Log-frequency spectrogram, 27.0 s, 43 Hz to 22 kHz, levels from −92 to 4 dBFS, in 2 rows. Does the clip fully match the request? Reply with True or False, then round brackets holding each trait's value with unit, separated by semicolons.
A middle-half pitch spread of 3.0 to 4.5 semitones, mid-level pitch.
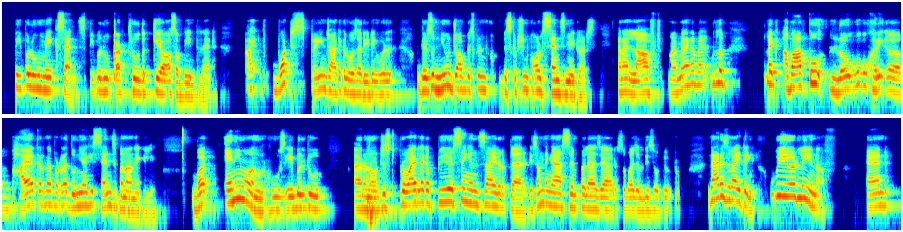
False (5.4 semitones; 160 Hz)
